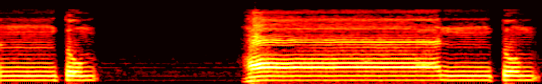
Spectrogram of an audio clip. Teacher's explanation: مع إبدال الهمزة ألفا تمد ست حركات بالإشباع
